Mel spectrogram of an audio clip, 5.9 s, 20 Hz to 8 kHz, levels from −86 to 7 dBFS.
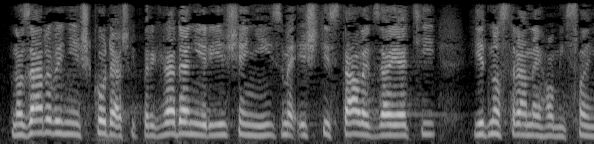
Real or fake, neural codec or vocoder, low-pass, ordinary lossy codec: real; none; 7.2 kHz; none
